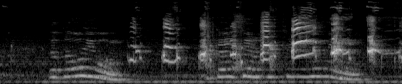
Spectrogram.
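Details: Whining poodle gives a quick series of shrill, wavering yelps in the second half, after a stretch of human speech in Tagalog.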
